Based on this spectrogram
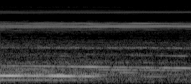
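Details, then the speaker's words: Hopewind 5 hp VFD driving a 1200 RPM motor, run up to about 90 Hz then decelerated: smooth electrical hum and whir easing down in pitch as the drive brakes the motor rather than coasting; normal. "when you decelerate it breaks it just doesn't coast down it actually breaks the motor down slowly and I'm gonna let it come to a stop"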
